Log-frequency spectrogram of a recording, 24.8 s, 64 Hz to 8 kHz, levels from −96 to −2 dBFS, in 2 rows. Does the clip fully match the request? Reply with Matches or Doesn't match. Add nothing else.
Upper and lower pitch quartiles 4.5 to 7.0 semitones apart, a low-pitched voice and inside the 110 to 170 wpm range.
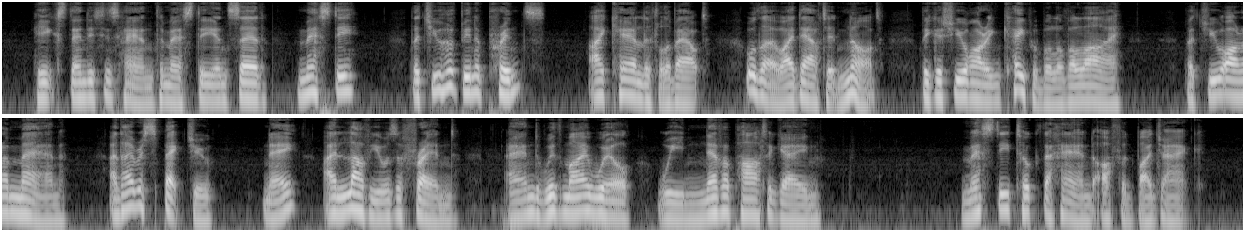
Matches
